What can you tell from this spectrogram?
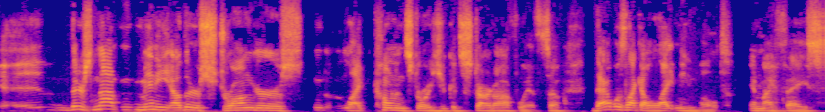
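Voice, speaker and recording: A man with an American accent speaks at a moderate pace, his pitch fairly high. His voice is somewhat breathy and swings very widely in pitch. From Texas, Abilene. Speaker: author and pop culture critic. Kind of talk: interview. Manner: animated.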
